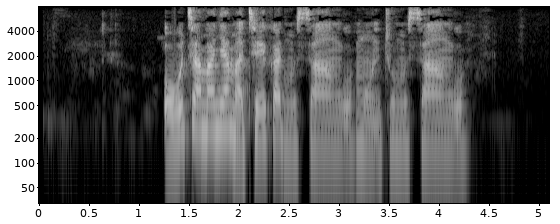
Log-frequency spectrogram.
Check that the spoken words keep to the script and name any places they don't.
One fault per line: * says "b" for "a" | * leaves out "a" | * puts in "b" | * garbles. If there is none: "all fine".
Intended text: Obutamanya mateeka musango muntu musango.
all fine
